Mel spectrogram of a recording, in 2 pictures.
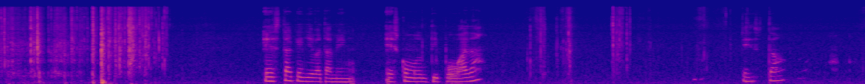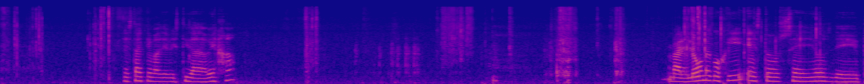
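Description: Plastic packets crinkle and rustle as they are handled.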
